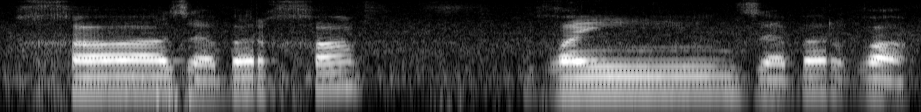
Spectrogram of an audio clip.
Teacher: زبان کے جو اندر جڑ والی سائڈ ہے وہاں سے یہ ادا ہوگا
